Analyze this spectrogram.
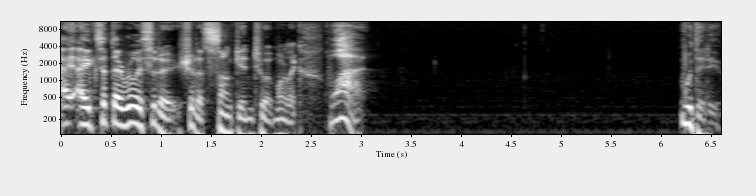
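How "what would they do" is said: swooping delivery with dramatic pregnant pause. Redoing a line to sink into it more, the speaker delivers it with a pregnant pause. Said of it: "good pregnant pause".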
